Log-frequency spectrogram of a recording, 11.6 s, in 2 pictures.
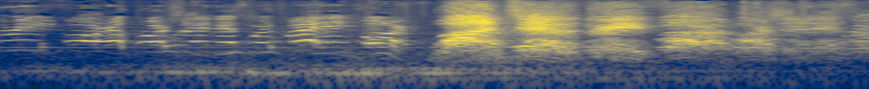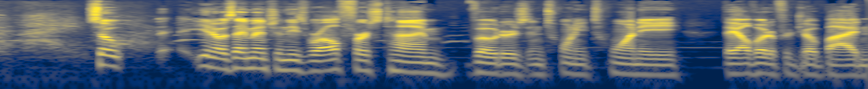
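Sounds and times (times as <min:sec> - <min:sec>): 
rally crowd chanting: 0:02.8 - 0:07.3
speech: 0:06.4 - 0:11.5.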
